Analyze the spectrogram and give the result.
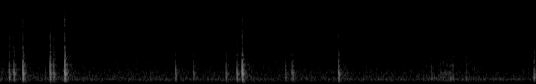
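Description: A solid wooden tabletop is tapped with short fingernails, giving soft, quiet, dry clicks with a mid-range tone around 460 Hz that die away almost instantly. About ten separate taps come in irregular clusters over a low background hiss.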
